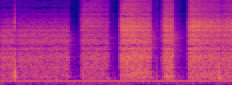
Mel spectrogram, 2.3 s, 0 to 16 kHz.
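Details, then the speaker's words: Choyong LC90 radio on shortwave, Voice of Turkey 11785 kHz: hissy static with crackles and dropouts, generated internally, persisting at low volume; caused by the radio's Wi-Fi, cured by switching Wi-Fi off. "so it's internally made by the radio some kind of internal main noise or something if I put the volume down there still there so it's not artifact a [Music] speaker"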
